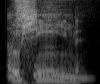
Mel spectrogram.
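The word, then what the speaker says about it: Oisín: okay okay next one o-i-s-i-n awesome Hey listen get over here okay you ready ocean yeah it's kind of like your your mom's maiden name Sheehan yeah ocean and then last one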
